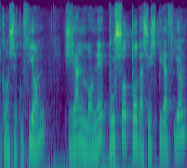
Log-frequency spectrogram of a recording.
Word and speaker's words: Monnet: Data de 1874 y su autor es Claude Monet, con una sola N, que aunque su apellido se pronuncia igual, no tiene ninguna relación con Jean Monnet, con dos Ns, que es el protagonista de mi intervención.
